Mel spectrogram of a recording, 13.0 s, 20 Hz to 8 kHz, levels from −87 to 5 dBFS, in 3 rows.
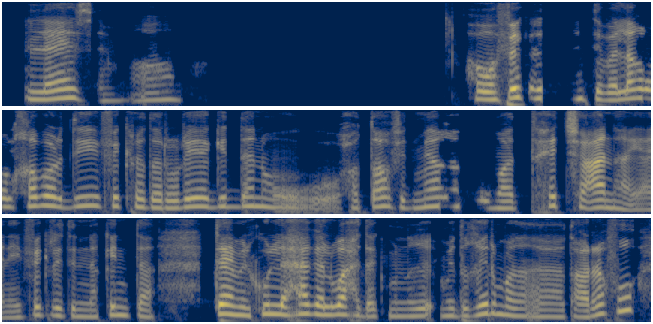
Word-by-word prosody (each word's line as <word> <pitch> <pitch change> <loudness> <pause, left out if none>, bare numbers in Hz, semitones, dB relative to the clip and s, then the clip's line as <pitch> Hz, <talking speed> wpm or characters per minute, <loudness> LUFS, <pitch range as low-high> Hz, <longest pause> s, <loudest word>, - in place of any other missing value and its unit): لازم 220 -5 -1
آه. 205 +3 -11 1.9
هو 220 -1 +3
فكرة 260 +3 +6 0.2
أنت 235 - -9
تبلّغه 230 +4 +2
الخبر 255 +3 +1
دي 255 +4 -3
فكرة 250 -2 -3
ضرورية 215 +3 0
جدًا 250 +1 -4
وحُطّها 230 +1 -6
في 220 -3 -7
دماغك 230 +5 -3 0.2
وما 200 -1 -4
تحيدش 265 -4 -1
عنها، 210 -6 +5
يعني 160 +2 -8
فكرة 220 +2 -4
إنك 190 +2 -6
أنت 220 -5 -4 0.4
تعمل 255 -4 +7
كلّ 260 +2 +2
حاجة 270 0 +4
لوحدك 235 -5 +1
من 195 0 -8
غ 205 +1 -3
من 210 0 -6
غير 255 +6 +1
ما 200 -6 -4
تعرّفه، 255 - 0
225 Hz, 145 wpm, -24 LUFS, 205-250 Hz, 1.9 s, تعمل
